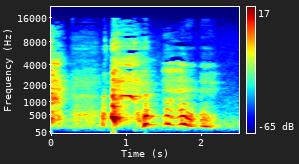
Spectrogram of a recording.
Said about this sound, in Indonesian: diulang ah habis ada gangguan batuk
